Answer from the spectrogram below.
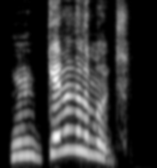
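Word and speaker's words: Ngerulmud: And I'm going to go Ngerelmud. – Sounds good. Yeah. My followers were trying to tell, the NG is similar to like the NG in Southeast Asia.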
